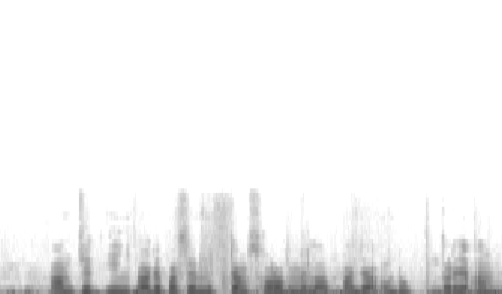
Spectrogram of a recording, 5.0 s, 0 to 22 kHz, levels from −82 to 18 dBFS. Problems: background sounds at intervals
